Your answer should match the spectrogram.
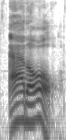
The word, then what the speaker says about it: at all: Só que você junta tudo na pronúncia mais norte-americana.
